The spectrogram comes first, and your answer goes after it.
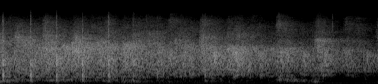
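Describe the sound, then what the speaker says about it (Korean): A church congregation claps together in warm, sustained applause, a dense even wash of hand claps lasting a few seconds with no talking over it. "우리 사랑하는 마음을 담아서 다시 한번 박수 드리겠습니다."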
